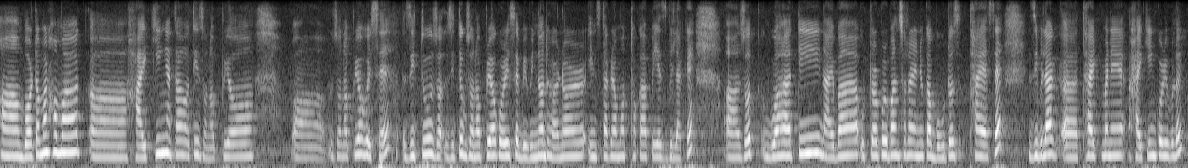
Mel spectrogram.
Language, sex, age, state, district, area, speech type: Assamese, female, 18-30, Assam, Kamrup Metropolitan, urban, spontaneous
